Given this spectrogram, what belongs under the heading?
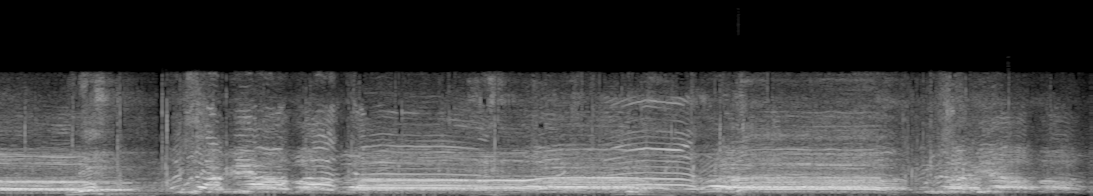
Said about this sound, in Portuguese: E aí existia um grito nos shows, assim, apesar disso, os fãs felizes, e um grito de "Oh, o Champion voltou". que é muito bom esse grito, né? Combina muito.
